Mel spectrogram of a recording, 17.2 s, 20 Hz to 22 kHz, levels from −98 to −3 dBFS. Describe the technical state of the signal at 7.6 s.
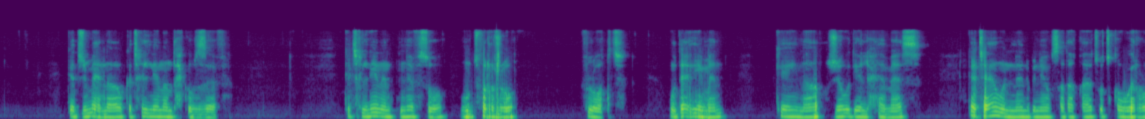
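Bit errors on an ADPCM link run from 6.96 to 7.79 s, covering 7.6 s. Flipped bits, somewhere under one percent, derail the G.722 decoder's step size and predictor, so each error rings on for milliseconds, producing pops, rough bursts and brief level jumps in the speech.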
